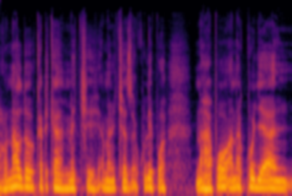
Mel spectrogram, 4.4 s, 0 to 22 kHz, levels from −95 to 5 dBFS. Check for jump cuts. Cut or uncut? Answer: uncut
